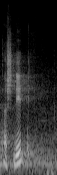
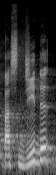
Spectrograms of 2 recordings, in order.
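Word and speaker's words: تشديد: nah ini praktiknya huruf tasdid tasdid bukan tasjid ya tasdid tasdid tanda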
